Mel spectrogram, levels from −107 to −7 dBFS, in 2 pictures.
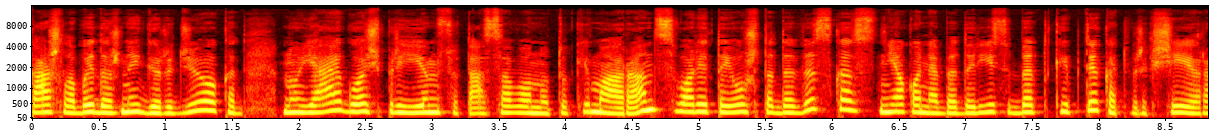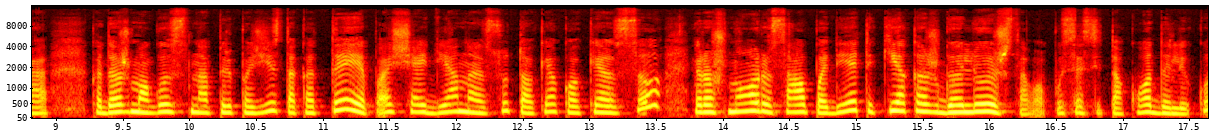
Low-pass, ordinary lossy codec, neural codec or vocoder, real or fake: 14.4 kHz; AAC, 48 kbps; vocoder, 44.1 kHz, 128 mel bands every 512 samples, BigVGAN v2; fake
